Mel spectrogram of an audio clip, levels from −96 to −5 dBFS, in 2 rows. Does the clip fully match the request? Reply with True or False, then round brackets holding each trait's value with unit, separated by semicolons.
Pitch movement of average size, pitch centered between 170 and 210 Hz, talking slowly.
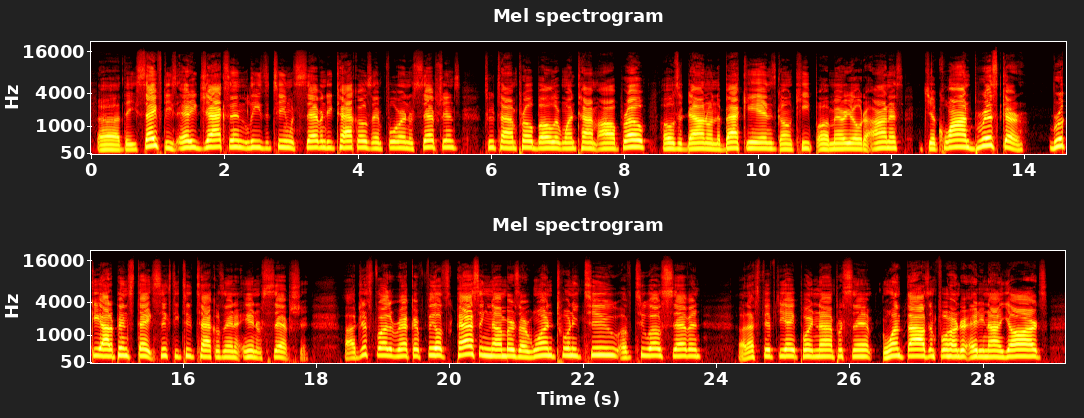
True (3.3 semitones; 190 Hz; 125 wpm)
